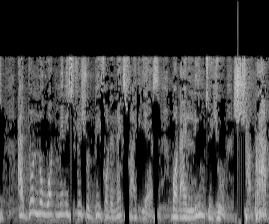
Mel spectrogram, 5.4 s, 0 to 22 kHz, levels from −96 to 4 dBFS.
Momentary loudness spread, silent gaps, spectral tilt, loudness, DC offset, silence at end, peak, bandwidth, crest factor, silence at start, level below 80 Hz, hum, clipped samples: 14 LU; none; -2 dB/octave; -19 LUFS; under 0.1%; 0 s; 0 dBFS; 8.2 kHz; 22 dB; 0 s; -54 dBFS; none; under 0.1%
